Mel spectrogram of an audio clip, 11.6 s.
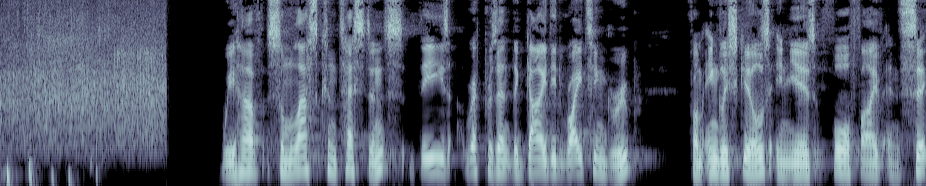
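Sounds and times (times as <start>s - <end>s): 
audience applause: 0.0s - 2.1s
speech: 2.8s - 8.0s, 8.6s - 11.5s.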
